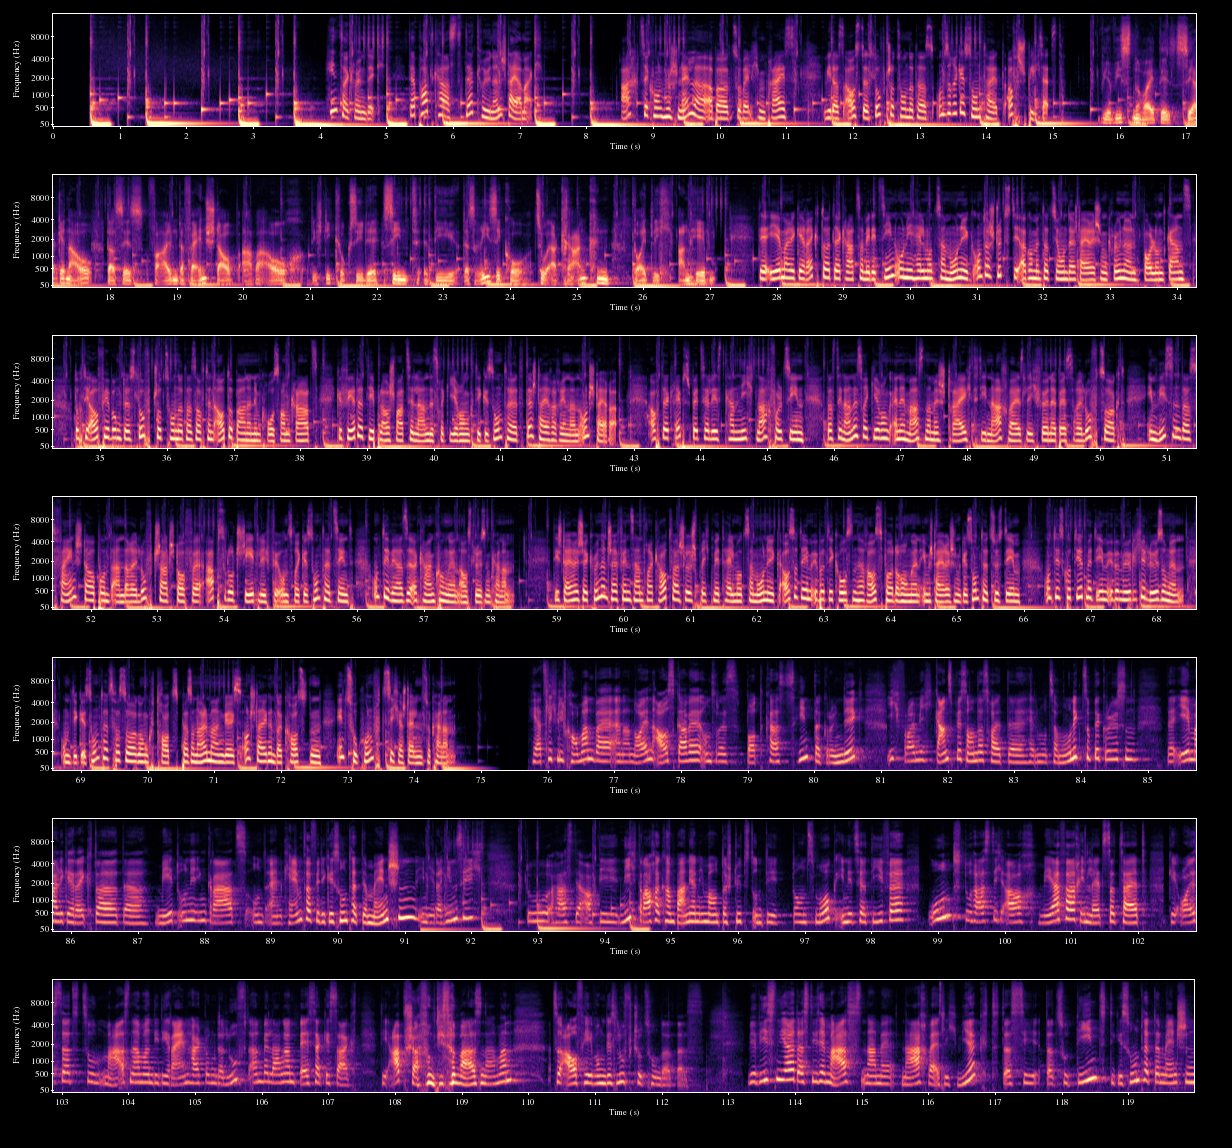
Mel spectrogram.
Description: Landessprecherin Sandra Krautwaschl und unsere Landtagsabgeordneten laden ein zum Talk mit Tiefgang.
